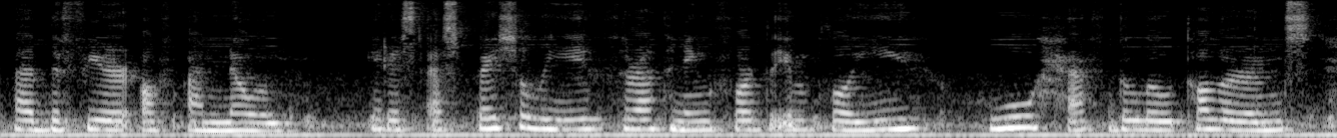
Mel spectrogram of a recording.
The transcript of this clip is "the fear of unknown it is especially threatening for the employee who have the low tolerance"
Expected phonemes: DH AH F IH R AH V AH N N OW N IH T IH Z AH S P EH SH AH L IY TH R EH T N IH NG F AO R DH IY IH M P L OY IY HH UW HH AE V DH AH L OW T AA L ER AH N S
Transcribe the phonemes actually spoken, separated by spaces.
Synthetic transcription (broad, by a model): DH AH F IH R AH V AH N N OW N IH T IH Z AH S P EH SH AH L IY TH R EH T N IH NG F AO R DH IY IH M P L OY IY HH UW HH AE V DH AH L OW T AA L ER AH N S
